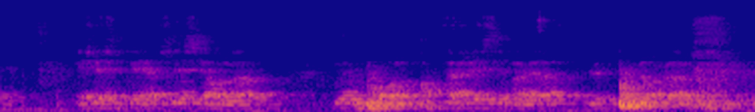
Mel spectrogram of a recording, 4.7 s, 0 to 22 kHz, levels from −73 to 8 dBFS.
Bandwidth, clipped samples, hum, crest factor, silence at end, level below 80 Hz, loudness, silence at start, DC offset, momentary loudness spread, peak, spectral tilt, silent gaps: 14.5 kHz; under 0.1%; none; 20 dB; 0 s; -56 dBFS; -32 LUFS; 0 s; under 0.1%; 14 LU; -12 dBFS; -8 dB/octave; none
